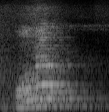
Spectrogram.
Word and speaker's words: honour: ऑनर, HONOUR हुआ, लेकिन होनर नहीं बोला गया, ऑनर बोला गया।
